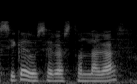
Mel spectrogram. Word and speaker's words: Lagaffe: A més, té un motiu, que és el 50 aniversari del Sergi Grapes, Gaston Algafe, Gaston Lagaffe, no? Es diria en francès.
